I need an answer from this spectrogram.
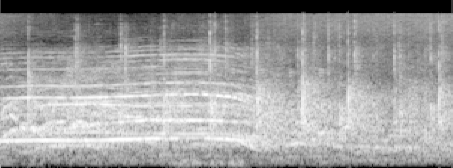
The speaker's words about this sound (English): Irish folks in here, anybody sober enough to clap?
